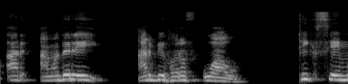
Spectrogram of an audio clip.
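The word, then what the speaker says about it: واو: তারপর আবার শেষে এসে গোল হয়ে যাবে, ওয়াও, ঠিক আছে? ওয়াও, ওয়াও, ওয়াও। অর্থাৎ আমি যদি এটা সংক্ষিপ্ত করি, প্রথমে অ উচ্চারণ হয়, তারপরে আ উচ্চারণ হয়, তারপরে আবার শেষে অ উচ্চারণ হয়, সাউন্ড আসে, অ সাউন্ড আসে, আ সাউন্ড আসে, অ সাউন্ড।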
